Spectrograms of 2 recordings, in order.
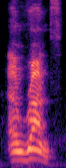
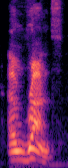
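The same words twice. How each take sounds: The two takes are said the same way.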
